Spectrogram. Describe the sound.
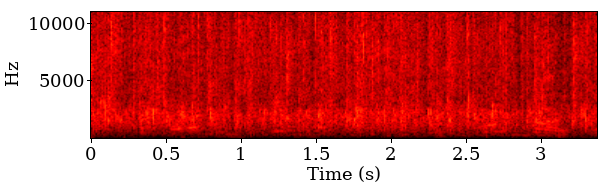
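Steady audience applause fills the whole stretch, a dense, even patter of many hands clapping, with faint voices mixed in beneath it; the applause is for a performer on stage.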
